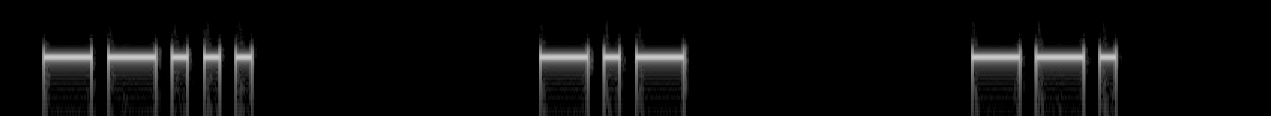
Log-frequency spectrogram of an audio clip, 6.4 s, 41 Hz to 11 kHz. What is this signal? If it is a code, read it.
Morse code, heard as a keyed tone, about 15 wpm, spaced as for 5 wpm, 700 Hz. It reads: 7KG
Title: USA Call Signs - 6x Character Spacing - 15wpm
